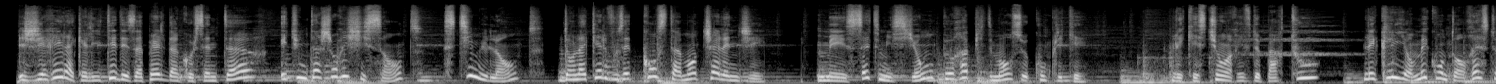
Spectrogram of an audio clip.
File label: Corporate E-Learning FR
